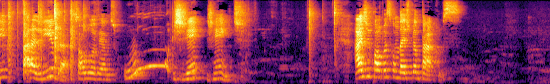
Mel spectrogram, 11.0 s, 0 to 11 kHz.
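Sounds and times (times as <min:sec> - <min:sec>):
cards snapping clicks: 0:06.1 - 0:06.8.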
